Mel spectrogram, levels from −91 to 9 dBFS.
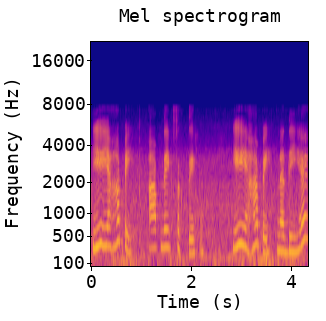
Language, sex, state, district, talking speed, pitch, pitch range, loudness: Hindi, female, Haryana, Rohtak, 165 wpm, 320 Hz, 265-355 Hz, -15 LUFS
